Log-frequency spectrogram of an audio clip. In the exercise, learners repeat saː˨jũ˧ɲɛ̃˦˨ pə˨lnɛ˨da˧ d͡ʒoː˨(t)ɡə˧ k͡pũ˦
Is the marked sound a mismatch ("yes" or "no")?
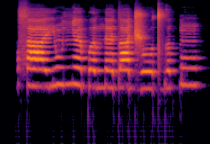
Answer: no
